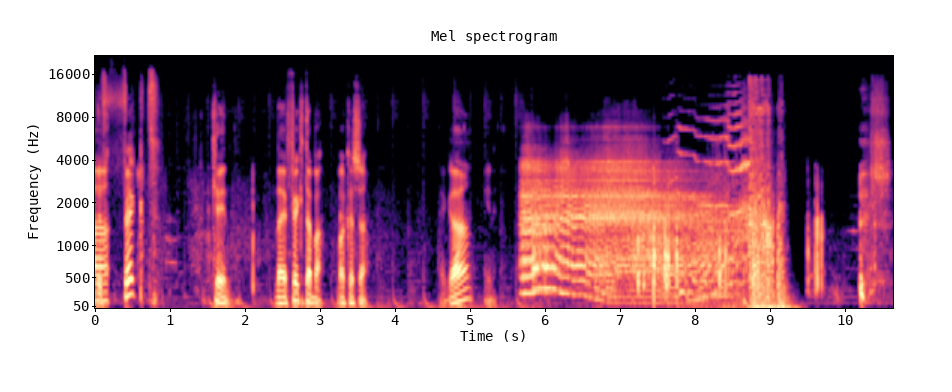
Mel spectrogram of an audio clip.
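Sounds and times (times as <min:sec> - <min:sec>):
speech: 0:00.0 - 0:00.9, 0:01.6 - 0:03.7, 0:04.6 - 0:05.9
loud drawn-out creaking door: 0:05.6 - 0:09.5.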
